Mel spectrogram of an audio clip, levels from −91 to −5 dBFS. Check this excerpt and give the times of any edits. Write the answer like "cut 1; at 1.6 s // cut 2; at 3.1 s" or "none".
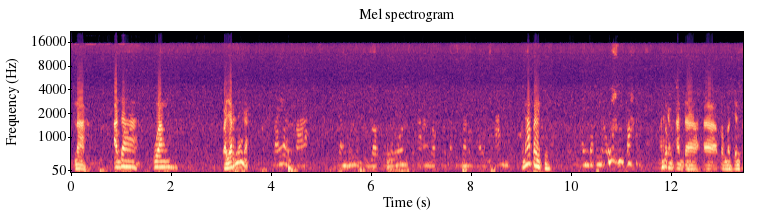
cut 1; at 11.9 s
